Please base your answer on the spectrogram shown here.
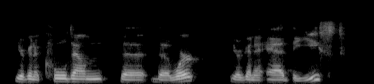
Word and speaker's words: wort: So it's pronounced wort.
